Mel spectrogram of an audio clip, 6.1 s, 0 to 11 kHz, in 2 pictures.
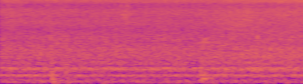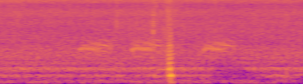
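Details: Steady humming drone of a honey bee colony being extracted from a house wall after 15 years, holding an even pitch with a faint overtone, a sharp knock or tap near the end and a few faint chirps.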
